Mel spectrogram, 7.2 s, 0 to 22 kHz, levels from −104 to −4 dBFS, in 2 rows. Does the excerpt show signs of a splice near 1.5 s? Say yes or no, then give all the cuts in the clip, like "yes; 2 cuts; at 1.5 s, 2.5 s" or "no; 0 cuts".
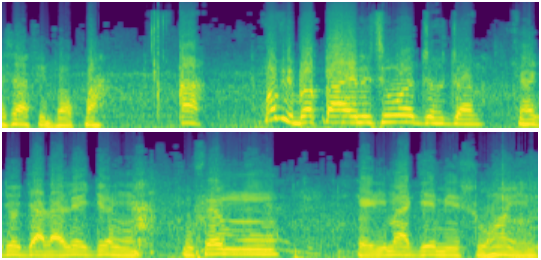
no; 0 cuts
